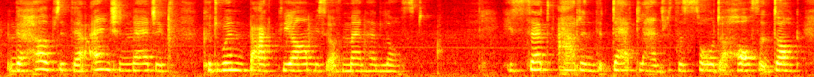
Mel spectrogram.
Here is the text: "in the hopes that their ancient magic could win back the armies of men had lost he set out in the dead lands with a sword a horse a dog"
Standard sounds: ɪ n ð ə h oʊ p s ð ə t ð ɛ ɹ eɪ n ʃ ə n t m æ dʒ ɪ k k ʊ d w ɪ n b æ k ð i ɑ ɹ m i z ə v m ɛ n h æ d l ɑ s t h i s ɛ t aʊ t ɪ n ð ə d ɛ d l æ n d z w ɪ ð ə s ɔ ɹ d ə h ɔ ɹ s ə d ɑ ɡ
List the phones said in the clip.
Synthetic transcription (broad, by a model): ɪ n ð ə h oʊ p ð ə t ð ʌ ɹ eɪ n ʃ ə n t m æ dʒ ɪ k k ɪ d w ɪ n b æ k ð i ɑ ɹ m i z ə v m ɛ n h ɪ d l ɑ s t h i s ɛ t aʊ t ɪ n ð ə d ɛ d l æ n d w ɪ ð ə s ɔ ɹ d ə h ɔ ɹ s ə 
